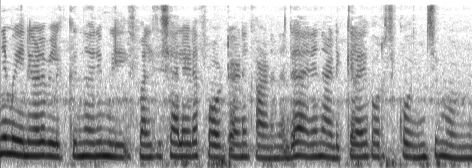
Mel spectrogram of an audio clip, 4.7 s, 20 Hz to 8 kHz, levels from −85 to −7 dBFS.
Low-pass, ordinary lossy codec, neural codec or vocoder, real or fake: 7.2 kHz; MP3, 48 kbps; none; real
